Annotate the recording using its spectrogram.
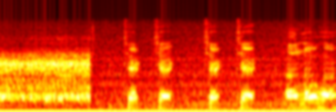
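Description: A radio gives out short, warbling bursts of sound.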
